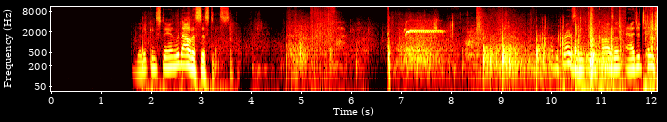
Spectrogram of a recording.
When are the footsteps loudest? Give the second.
10 s.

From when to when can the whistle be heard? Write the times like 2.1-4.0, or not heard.
7.0-8.7.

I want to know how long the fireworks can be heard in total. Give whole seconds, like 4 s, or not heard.
7 s.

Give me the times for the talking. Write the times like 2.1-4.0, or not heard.
1.7-3.6, 9.9-12.0.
